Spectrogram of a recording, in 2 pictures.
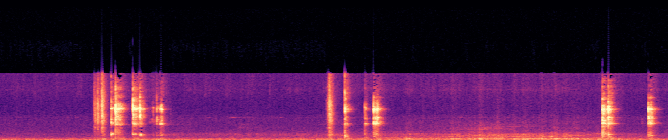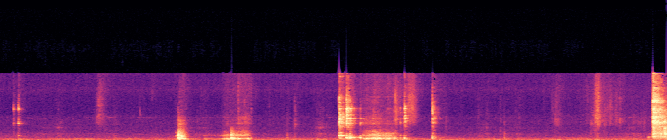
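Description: A spoon clinking against a jar of tikka masala sauce as sauce is scooped out. The clinks are short and ringing and come in a few scattered groups, with a couple of duller knocks between them.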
